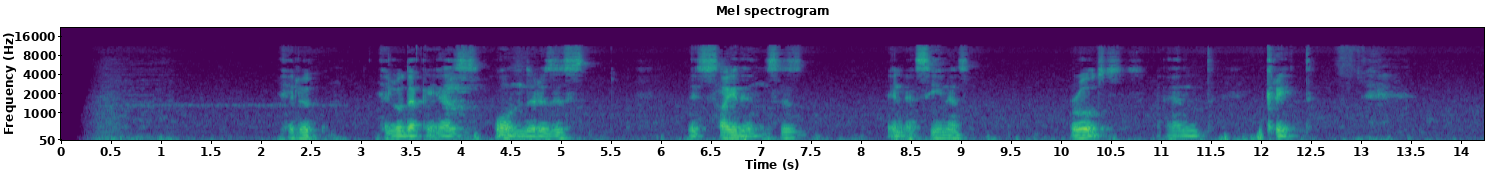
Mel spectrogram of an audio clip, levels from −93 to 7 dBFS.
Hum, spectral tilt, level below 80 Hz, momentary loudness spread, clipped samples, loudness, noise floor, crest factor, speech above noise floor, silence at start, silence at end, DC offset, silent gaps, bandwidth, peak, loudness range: none; -4.5 dB/octave; -46 dBFS; 24 LU; under 0.1%; -28 LUFS; -58 dBFS; 24 dB; 31 dB; 0.35 s; 0.3 s; under 0.1%; none; 11.5 kHz; -6 dBFS; 6 LU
